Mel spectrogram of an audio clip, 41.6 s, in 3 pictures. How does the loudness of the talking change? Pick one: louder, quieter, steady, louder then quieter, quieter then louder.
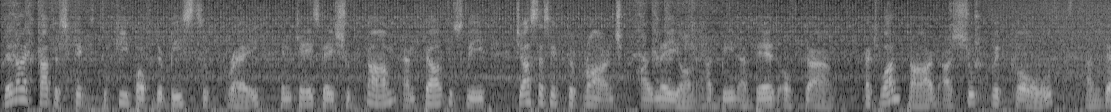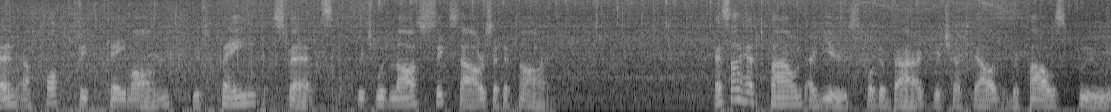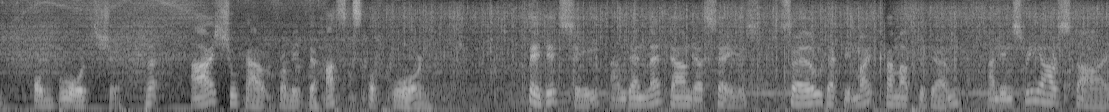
steady.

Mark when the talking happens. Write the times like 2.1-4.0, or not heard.
0.0-20.8, 22.8-33.2, 34.4-41.6.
